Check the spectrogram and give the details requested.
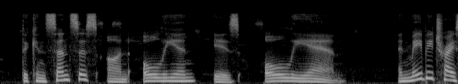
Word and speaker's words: Olean: Oh, and the pronunciation committee has submitted an update. The consensus on Olean is Olean.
